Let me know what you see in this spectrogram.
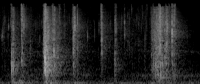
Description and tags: Pumpmkin Guts Fall
Pumpkin Guts Squish
guts, pumpkin, squish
